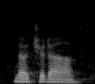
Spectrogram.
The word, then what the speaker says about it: Notre Dame: How do you say that in French? Notre Dame.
